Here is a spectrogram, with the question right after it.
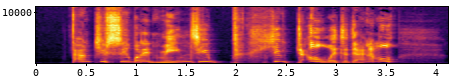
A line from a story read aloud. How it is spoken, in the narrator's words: cried the rat impatiently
